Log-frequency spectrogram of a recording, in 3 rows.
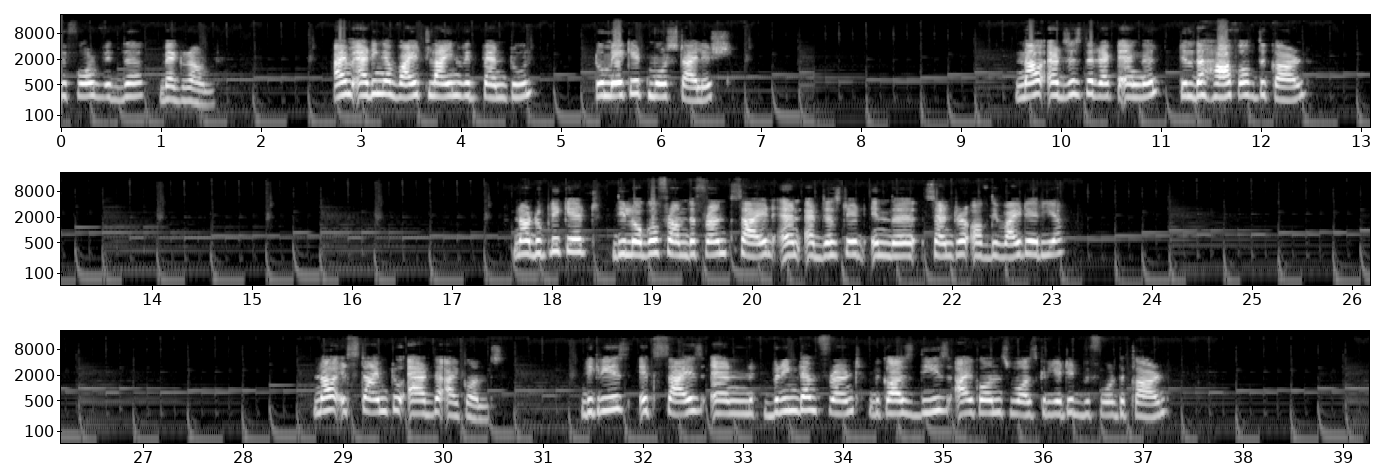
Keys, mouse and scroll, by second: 10.3 click, 11.0 click, 14.0 alt+scroll up 1, 14.6 click, 15.0 Up, 16.3 alt+scroll down 1, 17.1 click, 19.9 alt+Num_Lock, 20.0 click, 21.8 click, 23.8 alt+shift+click, 25.7 click, 26.3 Down, 26.9 click, 28.3 click, 29.3 alt+scroll down 1, 29.4 click, 32.2 shift+click, 34.4 z, 34.7 click, 36.7 right click, 37.0 click, 39.0-39.2 scroll up 1.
